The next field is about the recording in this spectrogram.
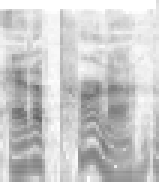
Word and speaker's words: Annapurna: And let's look at the first show you've got coming up, which is a play called Annapurna. Am I pronouncing that correctly? – Yes, you are.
